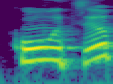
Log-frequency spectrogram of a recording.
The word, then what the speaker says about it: goes: 얘는 goes 발음이 is가 아니라 goes가 된다는 거 그거 참고하세요.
